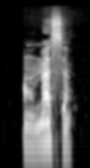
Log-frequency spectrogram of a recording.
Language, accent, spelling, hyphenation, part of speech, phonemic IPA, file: French, France, en masse, en mas‧se, adverb, /ɑ̃ mas/, LL-Q150 (fra)-en masse.wav
- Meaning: 1. en masse 2. in large amounts, massively 3. in sufficient amounts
